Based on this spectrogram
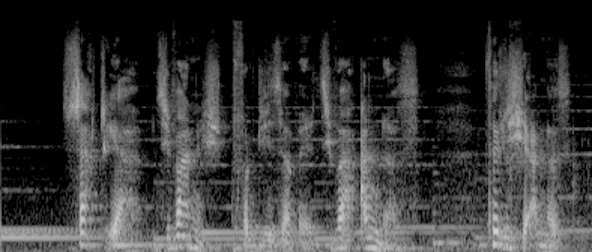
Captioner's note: speaking in foreign language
